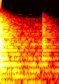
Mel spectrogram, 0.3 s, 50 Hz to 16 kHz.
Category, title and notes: Instrument samples > Synths / Electronic
CVLT BASS 137
bass, clear, bassdrop, synth, subwoofer, stabs, synthbass, low, wobble, lfo, drops, sub, wavetable, subs, subbass, lowend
